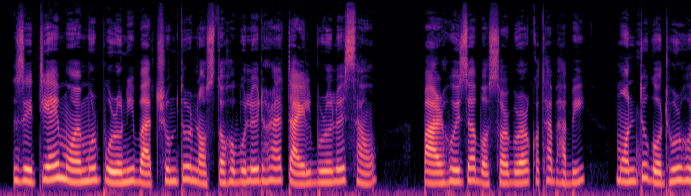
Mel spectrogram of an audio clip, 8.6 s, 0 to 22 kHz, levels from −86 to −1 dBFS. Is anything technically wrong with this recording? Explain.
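No, nothing stood out as technically wrong when listening to this speech recording.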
